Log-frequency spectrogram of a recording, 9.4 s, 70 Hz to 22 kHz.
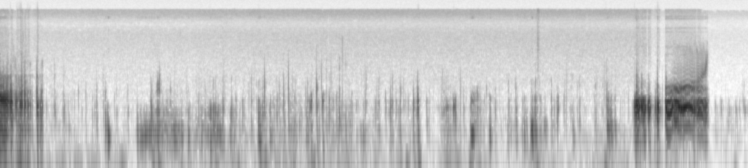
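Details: Own stomach sounds after a raw-food meal and ab workout; fasted with only water from 19:00 the previous day, first meal at 16:00 eaten in a binge; frequent gurgling and rumbling with louder growls: active normal bowel sounds.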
